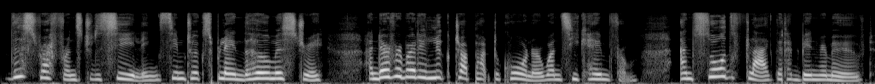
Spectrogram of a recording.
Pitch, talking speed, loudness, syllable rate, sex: 250 Hz, 205 wpm, -18 LUFS, 6.1 syllables/s, female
